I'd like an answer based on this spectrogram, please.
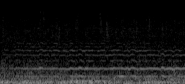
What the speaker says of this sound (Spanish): ese maldito zancudo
